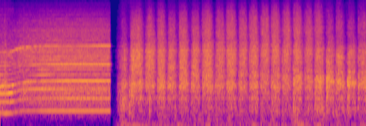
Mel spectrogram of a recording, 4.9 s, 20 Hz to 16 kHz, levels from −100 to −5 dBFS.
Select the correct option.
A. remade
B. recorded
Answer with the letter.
A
